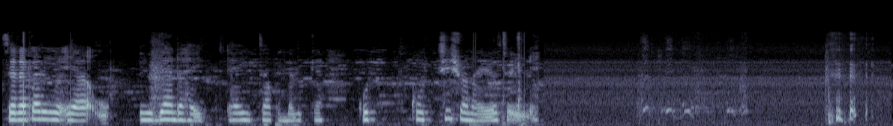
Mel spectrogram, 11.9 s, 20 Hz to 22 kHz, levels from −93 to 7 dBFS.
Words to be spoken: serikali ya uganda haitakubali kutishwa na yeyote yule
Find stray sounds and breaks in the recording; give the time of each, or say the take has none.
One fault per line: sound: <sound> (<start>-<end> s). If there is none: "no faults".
sound: bark (8.5-10.0 s)
sound: laugh (11.0-11.7 s)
